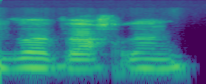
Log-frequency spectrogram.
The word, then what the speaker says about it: bavardent: Ce sont eux qui bavardent. Alors, en effet, qui bavarde, tout simplement, Ah, bavarde. bavardent. Oui, parce que ENT à la fin, on ne le prononce jamais.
